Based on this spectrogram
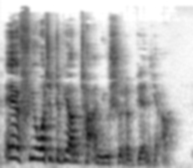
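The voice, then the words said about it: Poor put-on German accent. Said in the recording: “The Germans ... I'm gonna do my shitty accent ... hung up on your accent”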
